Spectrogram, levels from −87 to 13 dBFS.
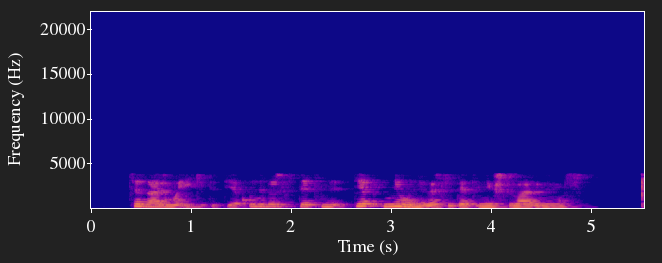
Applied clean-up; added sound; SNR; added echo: none; none; none; reverberation time 0.4 s.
